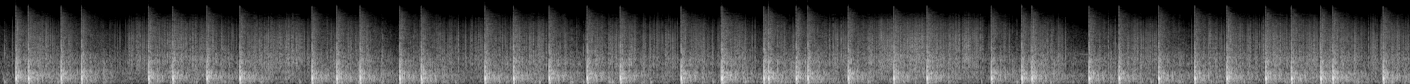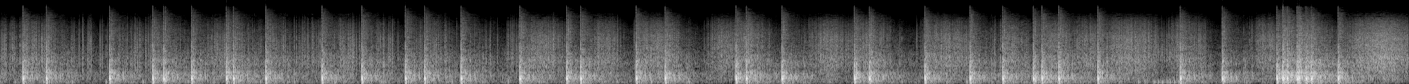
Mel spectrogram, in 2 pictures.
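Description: Starmine fireworks barrage: aerial shells bursting in rapid succession, several bangs a second without a break. The loudest volley comes near the end, and then the barrage drops away.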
